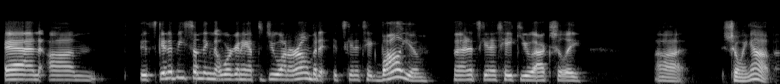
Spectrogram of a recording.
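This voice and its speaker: A woman's voice: mid-range voice, fast talker, a bit bright. Dull-sounding recording of an exhorting American woman. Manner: exhorting, emphatic. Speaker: host of a political talk show. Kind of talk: informal political commentary. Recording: dull, muffled lo-fi audio.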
